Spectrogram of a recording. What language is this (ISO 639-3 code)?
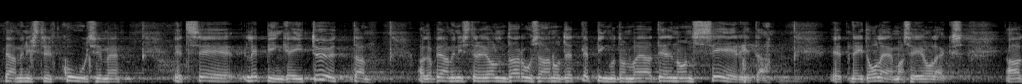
est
